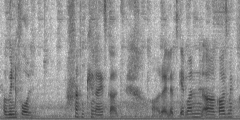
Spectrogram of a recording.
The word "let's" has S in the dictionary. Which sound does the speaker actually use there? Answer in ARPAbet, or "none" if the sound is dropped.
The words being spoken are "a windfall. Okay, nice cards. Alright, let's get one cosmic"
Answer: S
